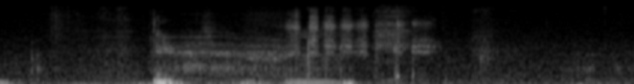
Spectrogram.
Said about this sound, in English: Bless you.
